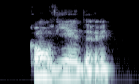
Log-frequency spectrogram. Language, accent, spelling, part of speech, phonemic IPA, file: French, Canada, conviendrai, verb, /kɔ̃.vjɛ̃.dʁe/, LL-Q150 (fra)-conviendrai.wav
- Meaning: first-person singular future of convenir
